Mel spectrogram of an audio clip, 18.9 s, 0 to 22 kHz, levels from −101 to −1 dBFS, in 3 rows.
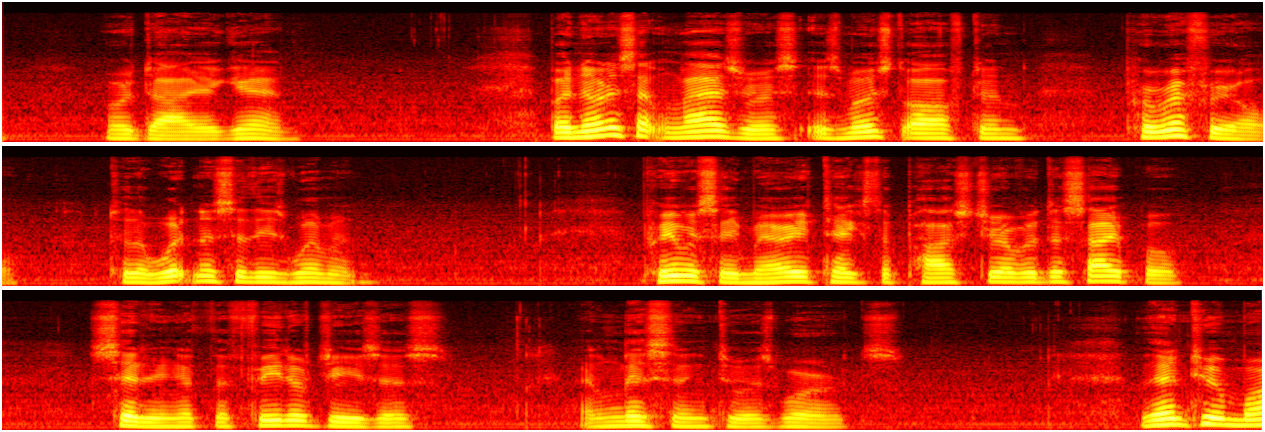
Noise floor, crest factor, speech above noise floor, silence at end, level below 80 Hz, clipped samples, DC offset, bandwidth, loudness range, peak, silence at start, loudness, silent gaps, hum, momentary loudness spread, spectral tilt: -55 dBFS; 20 dB; 34 dB; 0 s; -66 dBFS; under 0.1%; under 0.1%; 16 kHz; 5 LU; -2 dBFS; 0.5 s; -21 LUFS; none; none; 14 LU; -7 dB/octave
